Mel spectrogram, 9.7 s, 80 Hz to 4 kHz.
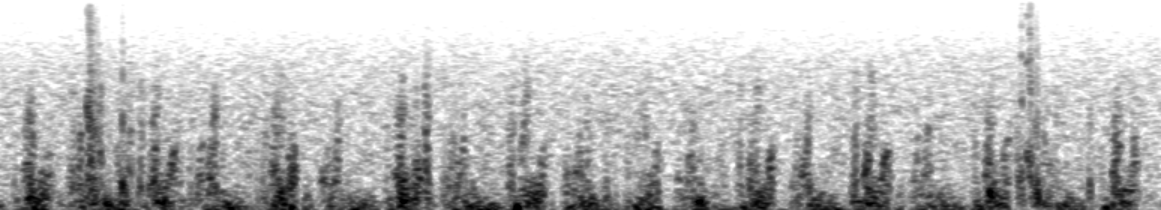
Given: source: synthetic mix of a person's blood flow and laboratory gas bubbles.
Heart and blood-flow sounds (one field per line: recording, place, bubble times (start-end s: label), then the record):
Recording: Doppler ultrasound of blood flow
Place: precordium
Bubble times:
0.64-1.10 s: bubbles
8.46-8.70 s: bubbles
9.06-9.12 s: bubbles
From the record:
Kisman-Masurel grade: 222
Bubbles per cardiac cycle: several, 3 to 8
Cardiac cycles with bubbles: 10 to 50%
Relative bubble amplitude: moderate (0.250 to 0.450)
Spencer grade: 2 (many but less than half of the cardiac periods contain bubble signals, singularly or in groups)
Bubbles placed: only in the low amplitude regions of the cardiac cycle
